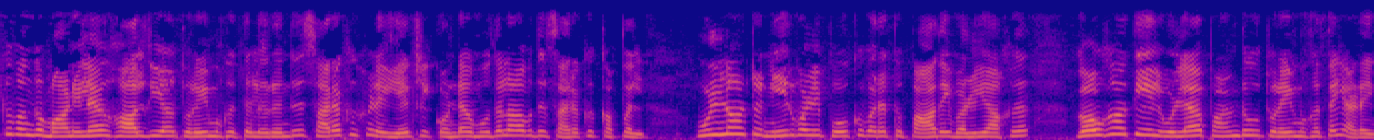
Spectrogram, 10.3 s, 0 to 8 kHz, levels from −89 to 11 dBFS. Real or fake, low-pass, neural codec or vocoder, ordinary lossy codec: fake; 7.2 kHz; codec, 16 kHz in and 24 kHz out, 2.2 kbps, FireRedTTS-2 codec; none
